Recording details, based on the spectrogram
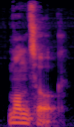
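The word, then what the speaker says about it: Montauk: How do you spell it? M O N T A U K. Montoque.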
